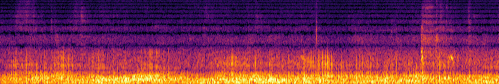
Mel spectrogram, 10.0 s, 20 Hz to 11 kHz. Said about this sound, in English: S139 motor and the two strap-ons will together develop thrust.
